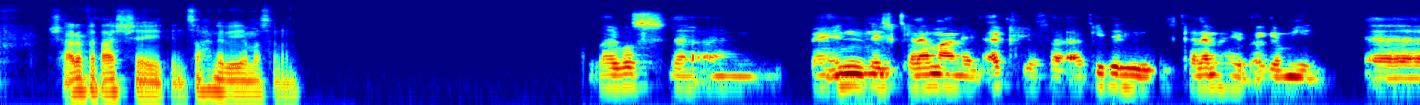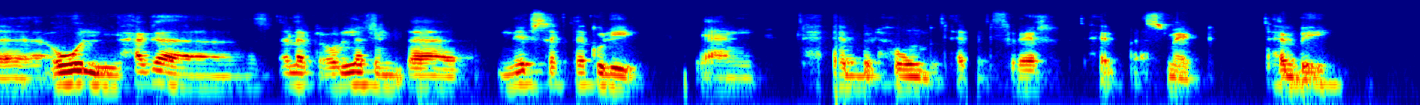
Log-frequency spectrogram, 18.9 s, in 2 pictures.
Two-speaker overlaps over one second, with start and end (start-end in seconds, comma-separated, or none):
none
